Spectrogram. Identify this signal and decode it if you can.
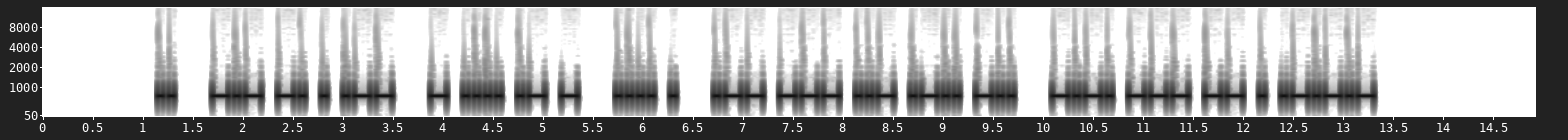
Morse code, heard as a keyed tone, about 22 wpm, 700 Hz. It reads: I KNEW THAT HE WOULD COME.
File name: practice / 22wpm / Sentences with 2-Word Phrases - 22wpm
